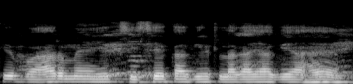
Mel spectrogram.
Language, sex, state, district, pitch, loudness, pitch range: Hindi, male, Jharkhand, Deoghar, 120 Hz, -15 LUFS, 115-125 Hz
